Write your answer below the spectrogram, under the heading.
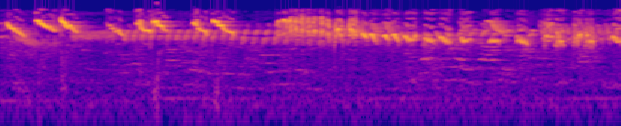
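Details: White-eye song beginning with spaced pairs of sharp, high, falling whistles, building into a dense, rapid, high twittering chatter.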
